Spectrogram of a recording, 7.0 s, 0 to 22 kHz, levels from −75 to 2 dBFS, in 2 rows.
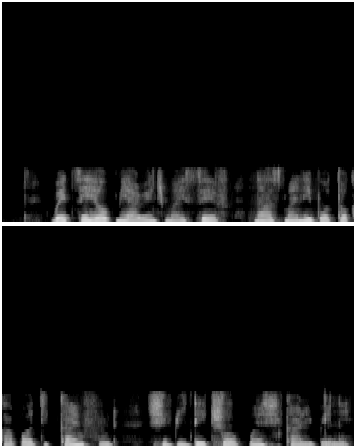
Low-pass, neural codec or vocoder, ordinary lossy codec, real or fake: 5.4 kHz; none; AAC, 32 kbps; real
